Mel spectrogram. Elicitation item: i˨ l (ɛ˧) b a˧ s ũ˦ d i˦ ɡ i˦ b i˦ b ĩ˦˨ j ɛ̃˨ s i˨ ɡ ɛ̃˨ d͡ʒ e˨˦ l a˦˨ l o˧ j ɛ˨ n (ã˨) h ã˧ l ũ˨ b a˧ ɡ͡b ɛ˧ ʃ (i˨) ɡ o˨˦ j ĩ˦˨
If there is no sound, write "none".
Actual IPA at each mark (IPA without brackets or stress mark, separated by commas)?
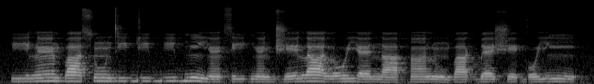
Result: ɛ̃˧, a˨, e˨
